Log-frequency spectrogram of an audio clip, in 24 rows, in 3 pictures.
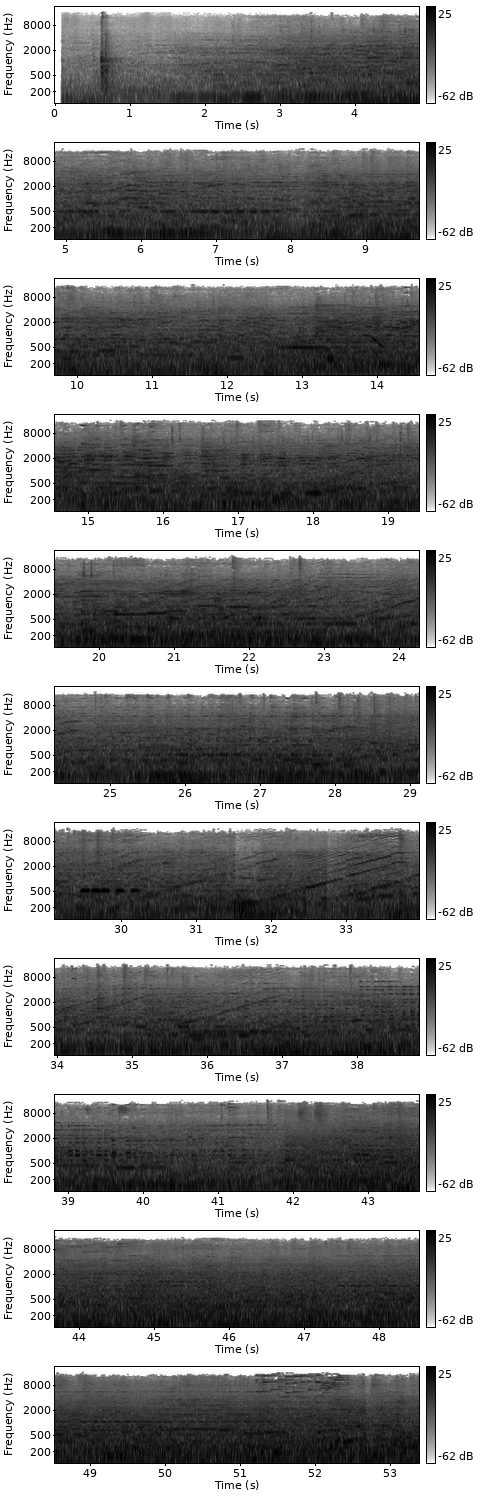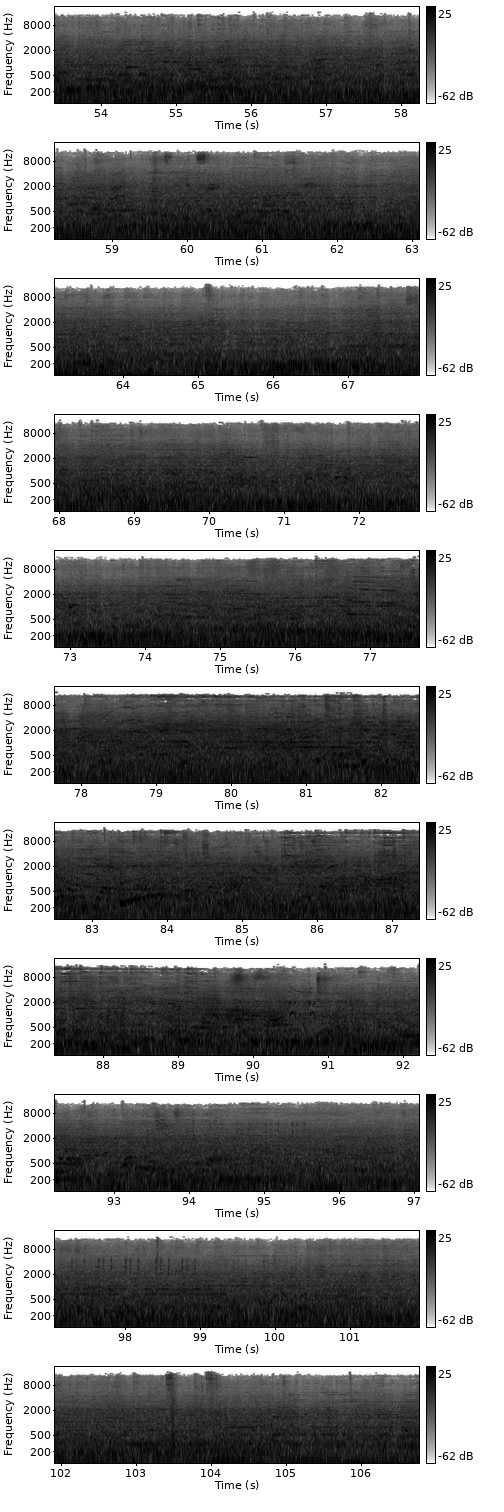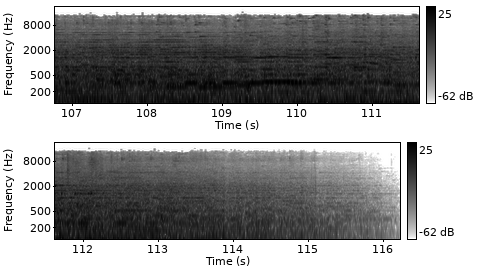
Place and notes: {
  "title": "Barona Casino, San Diego County, USA - Slot Floor, Saturday Night",
  "date": "2012-12-01 19:03:00",
  "description": "Walk onto slot floor from hotel, Barona Casino. Through casino machines.",
  "latitude": "32.94",
  "longitude": "-116.87",
  "altitude": "404",
  "timezone": "America/Los_Angeles"
}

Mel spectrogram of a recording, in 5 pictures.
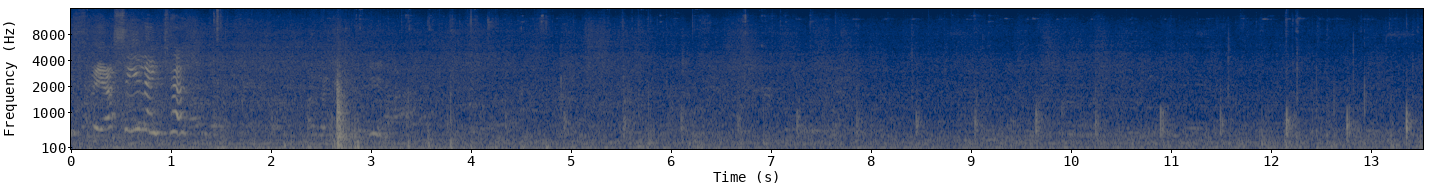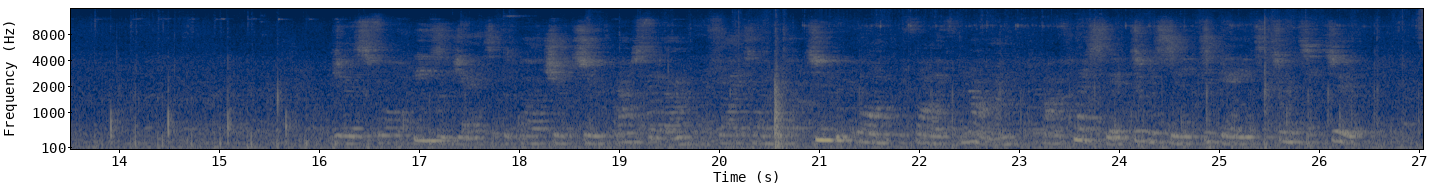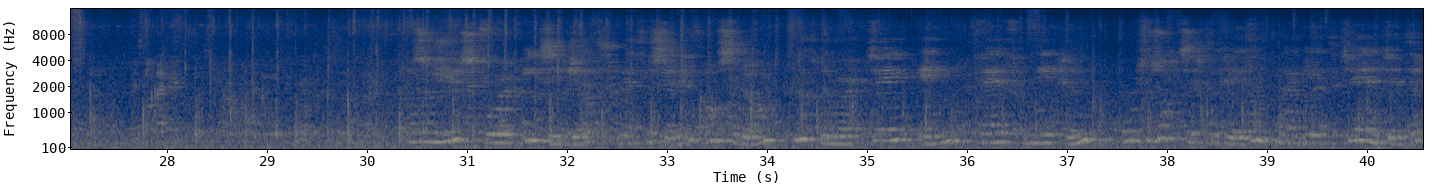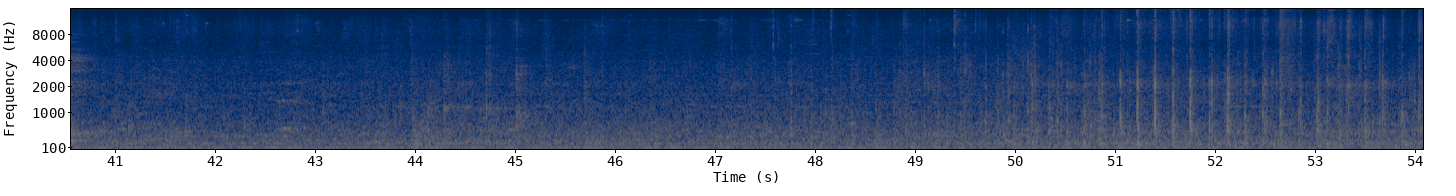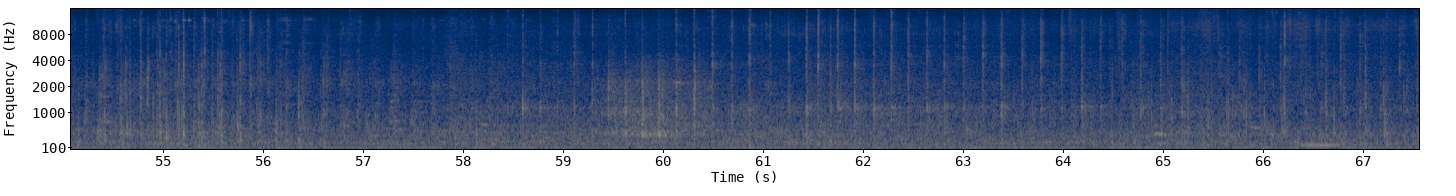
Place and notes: {
  "title": "London Luton Airport, Airport Way, Luton - Luton Airport departure lounge",
  "date": "2015-03-11 15:10:00",
  "description": "Waiting in the departure lounge at Luton Airport, sitting next to an authorised personnel only door, and in front of a hall leading to some of the departure gates.\nYou hear the rising and fading sounds of footsteps and ticking of luggage wheels across the floor tiles, staff and travellers talking briefly, and the hum of a fridge in the dining area opposite the seats.\nRecorded on zoom H4n internal mics.",
  "latitude": "51.88",
  "longitude": "-0.38",
  "altitude": "161",
  "timezone": "Europe/London"
}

